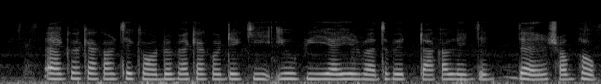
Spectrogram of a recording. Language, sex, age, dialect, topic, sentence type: Bengali, female, 18-24, Rajbangshi, banking, question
